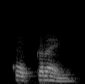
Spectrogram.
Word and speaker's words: Cochrane: Se llama Cochrane. Se escribe C-O-C-H-O-E-N-E.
